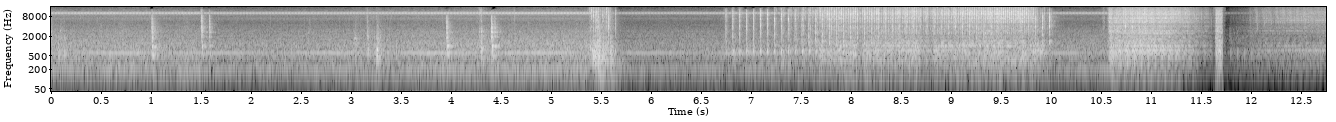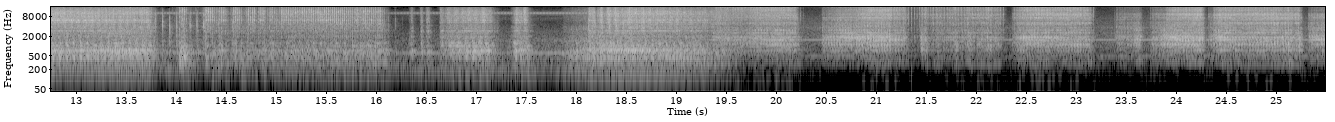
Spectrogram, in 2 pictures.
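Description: A 1/2 inch bowl gouge cuts a wooden cube spinning on a lathe at 870 RPM, giving bursts of harsh, rasping scraping that stop and start, with quieter tapping and shuffling between cuts.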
